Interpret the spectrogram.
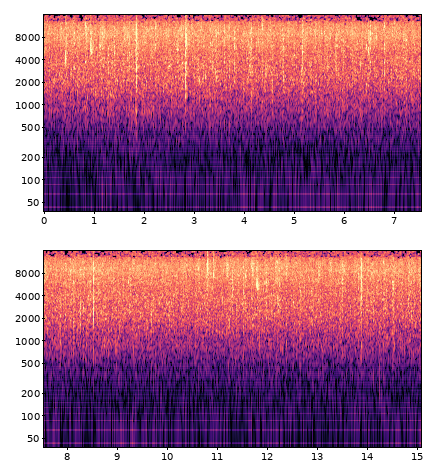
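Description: Steady rain falling: an even hiss with scattered sharper drop taps, two of them louder about two and three seconds in.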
